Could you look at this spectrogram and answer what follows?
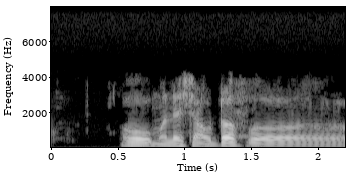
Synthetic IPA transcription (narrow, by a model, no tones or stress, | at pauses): oməleɕawʈɔf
